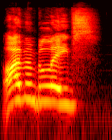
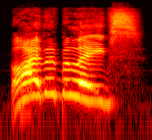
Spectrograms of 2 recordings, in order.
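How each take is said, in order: First: Said in the usual way. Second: Slow, louder, leaning on "Ivan believes"; drawn-out, mock-proud "Ivan believes"; emphatic repeat. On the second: Shown as a demonstration. Repeats chat message emphatically.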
